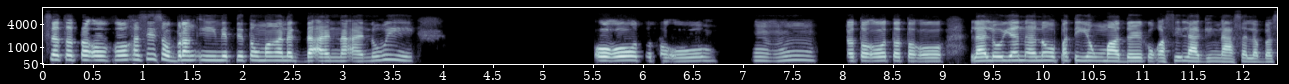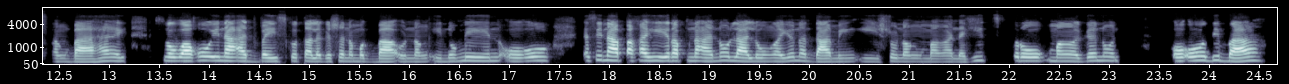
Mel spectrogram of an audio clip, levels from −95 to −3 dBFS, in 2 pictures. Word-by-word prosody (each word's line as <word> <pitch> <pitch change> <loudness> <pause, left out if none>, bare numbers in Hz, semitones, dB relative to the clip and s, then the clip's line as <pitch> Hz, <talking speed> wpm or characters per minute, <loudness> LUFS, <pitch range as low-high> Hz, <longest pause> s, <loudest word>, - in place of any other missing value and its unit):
Sa 275 -1 +5
totoo 260 -2 +2
po 260 +2 +1
kasi 295 +2 -2
sobrang 255 -2 +3
init 245 -1 -2
nitong 245 0 -1
mga 235 0 +1
nagdaan 215 +1 +2
na 210 - +1
ano, 215 +6 -4
eh. 245 -6 -7 1.8
Oo 230 +2 +6
totoo. 210 0 -7 0.3
Mm, 225 +3 -9 0.3
totoo, 215 0 0
totoo 200 -3 -1 0.4
lalo 220 +2 +4
yan 240 0 +2
ano 230 +1 +1
pati 225 0 -5
yung 220 -1 -3
mother 205 -1 +2
ko 195 -1 -7
kasi 195 +3 -3
laging 190 -2 0
nasa 180 +2 -1
labas 170 -1 -6
ng 175 0 -11
bahay. 185 +6 +1 0.3
So 215 -1 0
ako 210 +3 +6
ina-advise 195 -4 +2
ko 200 - -5
talaga 185 -2 -2
siya 195 +1 -6
na 185 - -6
magbaon 175 0 +1
ng 175 0 -7
inumin, 210 +3 -5
oo 210 +4 -3 0.2
kasi 230 +3 -7
napakahirap 220 -2 +5
na 200 -3 +1
ano 230 +2 -4
lalo 190 -2 +1
ngayon 215 +3 -4
ang 200 - -6
daming 175 +1 0
issue 180 +2 -11
ng 180 -1 -7
mga 170 0 -7
na-heatstroke 210 +1 -4
mga 200 -1 -1 0.2
gano'n 220 0 -7 0.6
oo, 210 +2 +3
'di 245 +3 -7
ba? 205 +4 +5
215 Hz, 140 wpm, -23 LUFS, 190-230 Hz, 1.8 s, Oo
